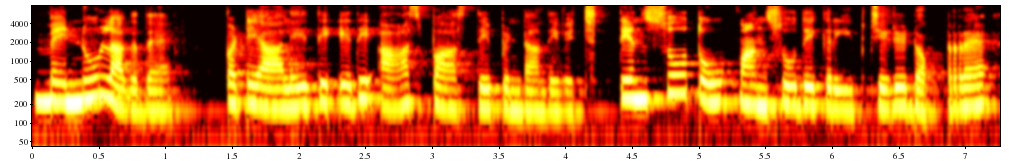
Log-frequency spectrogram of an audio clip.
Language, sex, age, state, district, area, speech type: Punjabi, female, 30-45, Punjab, Patiala, rural, spontaneous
